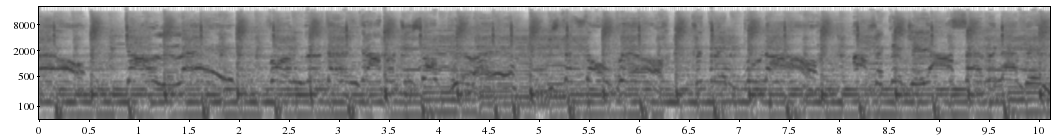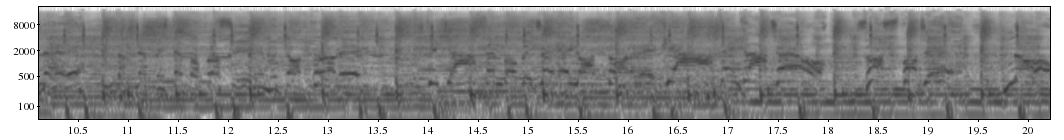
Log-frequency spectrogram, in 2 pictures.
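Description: A loud, dense rock song by a Czech band, a well-known 1990s rock piece about Galileo Galilei, plays throughout, with driving drums and distorted guitars at a steady full volume and no talking over it.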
